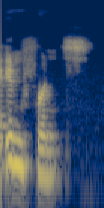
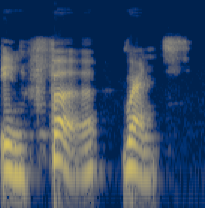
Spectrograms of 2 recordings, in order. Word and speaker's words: inference: say in fur rents i say inference it doesn't have double r because we do not stress the fur so i'm going to read it again inference i don't say infer rents so if the fur is stress when you read it you double the r if it is not stressed when you read it you do not double the r and you just add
